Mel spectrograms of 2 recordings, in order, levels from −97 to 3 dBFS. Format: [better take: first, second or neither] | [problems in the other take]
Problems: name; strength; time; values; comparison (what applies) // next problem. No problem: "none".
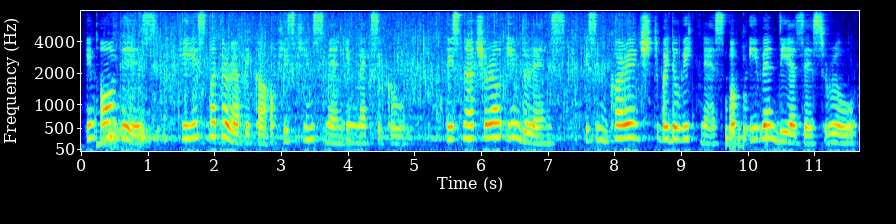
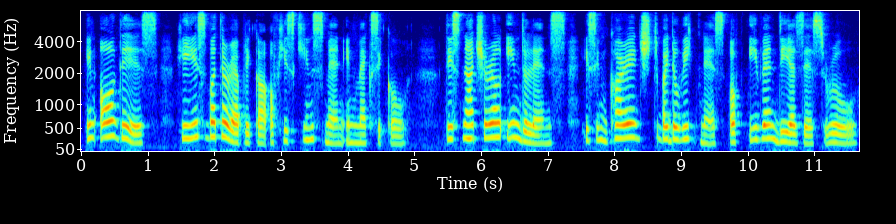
second | background sound (Toilet flush); 16 dB below the speech // room echo; dies away in 0.2 s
